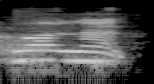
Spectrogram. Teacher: pastikan dha tu panjangnya lebih daripada lin atau sama panjang. · dha 6, lin baca 4. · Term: mad lazim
